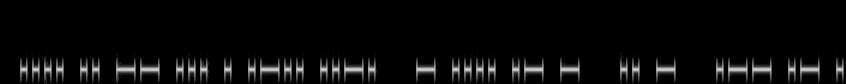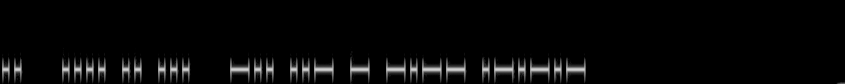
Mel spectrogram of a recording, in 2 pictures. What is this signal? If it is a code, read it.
Morse code, heard as a keyed tone, about 20 wpm, 700 Hz. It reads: HIMSELF THAT IT WAS HIS DUTY.
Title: Sentences from Top 1600 Words 20wpm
